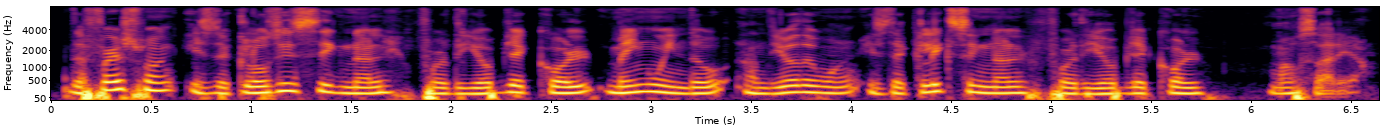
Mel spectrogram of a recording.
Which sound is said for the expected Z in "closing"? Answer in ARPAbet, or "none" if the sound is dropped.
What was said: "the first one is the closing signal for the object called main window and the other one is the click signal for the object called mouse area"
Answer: S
